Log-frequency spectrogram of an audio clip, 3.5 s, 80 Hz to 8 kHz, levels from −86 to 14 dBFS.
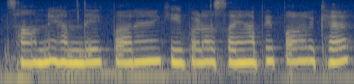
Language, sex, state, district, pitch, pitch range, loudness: Hindi, female, Bihar, Patna, 270 Hz, 265-280 Hz, -10 LUFS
